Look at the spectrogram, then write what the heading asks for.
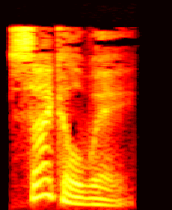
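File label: "cycleway", British English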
